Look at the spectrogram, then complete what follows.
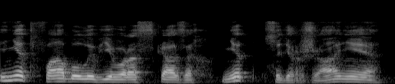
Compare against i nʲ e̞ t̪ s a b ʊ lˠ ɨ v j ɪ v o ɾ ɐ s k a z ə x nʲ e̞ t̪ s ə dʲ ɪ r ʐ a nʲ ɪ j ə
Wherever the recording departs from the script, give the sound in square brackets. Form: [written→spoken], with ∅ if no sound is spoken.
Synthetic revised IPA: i nʲ e̞ t̪ [s→f] a b ʊ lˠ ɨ v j ɪ v o ɾ ɐ s k a z ə x nʲ e̞ t̪ s ə dʲ ɪ r ʐ a nʲ ɪ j ə

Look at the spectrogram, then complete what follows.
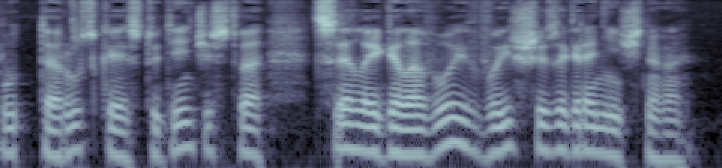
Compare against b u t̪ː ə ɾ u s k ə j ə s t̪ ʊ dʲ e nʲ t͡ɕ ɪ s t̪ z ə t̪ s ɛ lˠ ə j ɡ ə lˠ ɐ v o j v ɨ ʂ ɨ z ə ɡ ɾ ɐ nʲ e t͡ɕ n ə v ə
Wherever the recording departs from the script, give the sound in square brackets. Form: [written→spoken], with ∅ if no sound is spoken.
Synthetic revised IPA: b u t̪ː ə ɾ u s k ə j ə s t̪ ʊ dʲ e nʲ t͡ɕ ɪ s t̪ [z→v] ə t̪ s ɛ lˠ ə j ɡ ə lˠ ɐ v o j v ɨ ʂ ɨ z ə ɡ ɾ ɐ nʲ [e→i] t͡ɕ n ə v ə

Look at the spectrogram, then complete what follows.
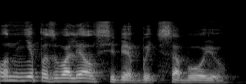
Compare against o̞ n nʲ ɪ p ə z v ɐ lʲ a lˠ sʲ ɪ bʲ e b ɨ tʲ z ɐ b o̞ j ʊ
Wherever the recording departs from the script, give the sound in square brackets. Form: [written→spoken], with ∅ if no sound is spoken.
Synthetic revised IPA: o̞ n nʲ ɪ p ə z v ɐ lʲ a lˠ sʲ ɪ bʲ e b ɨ tʲ [z→s] ɐ b o̞ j ʊ

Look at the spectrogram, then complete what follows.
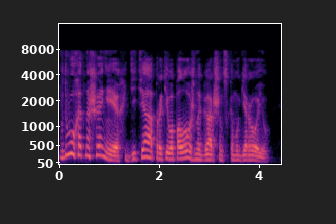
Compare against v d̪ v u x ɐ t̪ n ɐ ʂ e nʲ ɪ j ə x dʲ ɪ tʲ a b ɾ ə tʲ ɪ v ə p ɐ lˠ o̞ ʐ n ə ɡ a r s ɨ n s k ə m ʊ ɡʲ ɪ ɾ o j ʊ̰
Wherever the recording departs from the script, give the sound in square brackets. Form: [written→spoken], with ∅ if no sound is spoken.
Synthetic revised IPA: v d̪ v u x ɐ t̪ n ɐ ʂ [e→ɛ] nʲ ɪ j ə x dʲ ɪ tʲ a [b→p] ɾ ə tʲ ɪ v ə p ɐ lˠ o̞ ʐ n ə ɡ a r [s→ʂ] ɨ n s k ə m ʊ ɡʲ ɪ ɾ o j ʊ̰

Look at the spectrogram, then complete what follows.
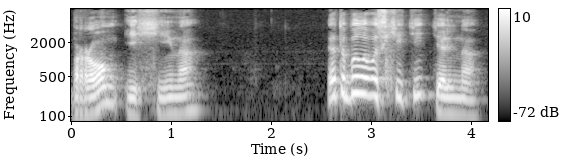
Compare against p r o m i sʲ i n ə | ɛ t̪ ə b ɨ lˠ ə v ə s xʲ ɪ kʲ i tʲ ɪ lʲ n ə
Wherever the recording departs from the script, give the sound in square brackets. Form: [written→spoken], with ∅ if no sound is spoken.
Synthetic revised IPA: [p→b] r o m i [sʲ→xʲ] i n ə | ɛ t̪ ə b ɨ lˠ ə v ə s xʲ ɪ [kʲ→tʲ] i tʲ ɪ lʲ n ə

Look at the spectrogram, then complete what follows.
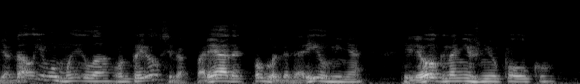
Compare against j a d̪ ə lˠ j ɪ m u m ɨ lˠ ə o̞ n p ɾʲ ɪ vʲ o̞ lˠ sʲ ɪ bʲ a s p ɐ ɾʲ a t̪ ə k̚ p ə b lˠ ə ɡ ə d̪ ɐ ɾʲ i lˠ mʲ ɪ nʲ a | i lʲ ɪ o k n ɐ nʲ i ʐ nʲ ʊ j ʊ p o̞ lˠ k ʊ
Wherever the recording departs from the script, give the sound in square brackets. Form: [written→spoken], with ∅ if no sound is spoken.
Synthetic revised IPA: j a d̪ [ə→a] lˠ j ɪ m u m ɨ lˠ ə o̞ n p ɾʲ ɪ vʲ o̞ lˠ sʲ ɪ bʲ a [s→f] p ɐ ɾʲ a [t̪→d̪] ə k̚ p ə b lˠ ə ɡ ə d̪ ɐ ɾʲ i lˠ mʲ ɪ nʲ a | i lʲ ɪ o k n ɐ nʲ i ʐ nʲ ʊ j ʊ p o̞ lˠ k ʊ

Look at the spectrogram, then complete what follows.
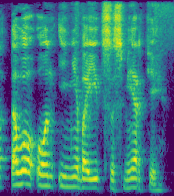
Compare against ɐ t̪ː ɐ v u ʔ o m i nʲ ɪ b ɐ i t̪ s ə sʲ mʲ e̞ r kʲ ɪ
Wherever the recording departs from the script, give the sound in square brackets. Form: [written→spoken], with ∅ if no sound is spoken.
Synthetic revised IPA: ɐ t̪ː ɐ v [u→o] ʔ o [m→n] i nʲ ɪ b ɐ i t̪ s ə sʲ mʲ e̞ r [kʲ→tʲ] ɪ

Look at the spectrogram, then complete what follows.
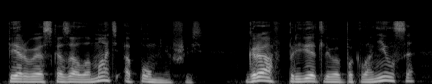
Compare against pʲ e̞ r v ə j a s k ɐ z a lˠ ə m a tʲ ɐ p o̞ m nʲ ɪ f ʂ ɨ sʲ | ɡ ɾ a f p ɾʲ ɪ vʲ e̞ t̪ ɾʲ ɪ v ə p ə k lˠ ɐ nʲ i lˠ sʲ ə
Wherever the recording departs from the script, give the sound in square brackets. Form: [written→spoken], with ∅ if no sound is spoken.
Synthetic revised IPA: pʲ e̞ r v ə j [a→ə] s k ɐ z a lˠ ə m a tʲ ɐ p o̞ m nʲ ɪ f ʂ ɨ sʲ | ɡ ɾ a f p ɾʲ ɪ vʲ e̞ t̪ [ɾʲ→lʲ] ɪ v ə p ə k lˠ ɐ nʲ i lˠ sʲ ə

